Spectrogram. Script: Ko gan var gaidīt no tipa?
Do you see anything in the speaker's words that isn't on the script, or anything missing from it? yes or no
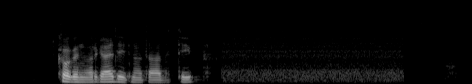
yes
